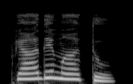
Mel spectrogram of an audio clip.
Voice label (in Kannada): "ಪ್ಯಾದೆಮಾತು", Kannada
